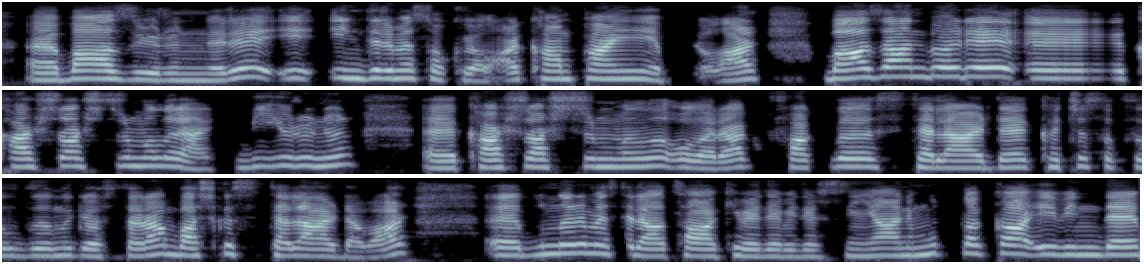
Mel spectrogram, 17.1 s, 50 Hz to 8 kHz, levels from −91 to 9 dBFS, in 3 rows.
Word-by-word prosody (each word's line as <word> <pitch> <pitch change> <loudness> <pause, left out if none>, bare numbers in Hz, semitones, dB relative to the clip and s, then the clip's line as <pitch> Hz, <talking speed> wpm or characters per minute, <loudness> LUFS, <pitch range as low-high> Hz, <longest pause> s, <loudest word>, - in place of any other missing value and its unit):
ııı, 200 -1 +1
bazı 240 -3 +3
ürünleri 200 +7 -1
in 240 -1 -6
indirime 245 -1 0
sokuyorlar, 215 -2 -5
kampanya 235 -1 +2
yapıyorlar. 190 +1 -1 0.3
Bazen 285 +5 +6
böyle, 295 -1 +5
eee, 245 -1 -1
karşılaştırmalı, 255 +2 -1
yani, 180 -6 +1
bir 245 +5 -9
ürünün, 265 +2 -5 0.4
ııı, 200 0 0
karşılaştırmalı 235 +2 0
olarak 210 +1 -1
farklı 225 +3 0
sitelerde 210 -1 +2
kaça 235 +2 -9
satıldığını 215 -2 -9
gösteren 205 +4 -1
başka 220 +4 0
siteler 205 -5 +1
de 165 -1 -7
var. 185 +8 0 0.5
Iıı, 220 -1 +2
bunları 265 +5 -1
mesela 240 -7 +1
takip 205 +1 -1
edebilirsin. 190 0 -8
Yani, 215 +1 -1
mutlaka 265 +1 +3
evinde, 235 0 +1
235 Hz, 125 wpm, -20 LUFS, 210-250 Hz, 0.5 s, Bazen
